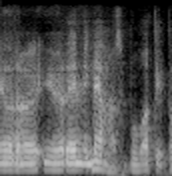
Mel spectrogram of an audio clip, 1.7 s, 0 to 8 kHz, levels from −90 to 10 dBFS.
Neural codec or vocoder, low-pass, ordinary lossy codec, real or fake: codec, 16 kHz in and 24 kHz out, 0.6 kbps, FireRedTTS-2 codec; 7.2 kHz; AAC, 48 kbps; fake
